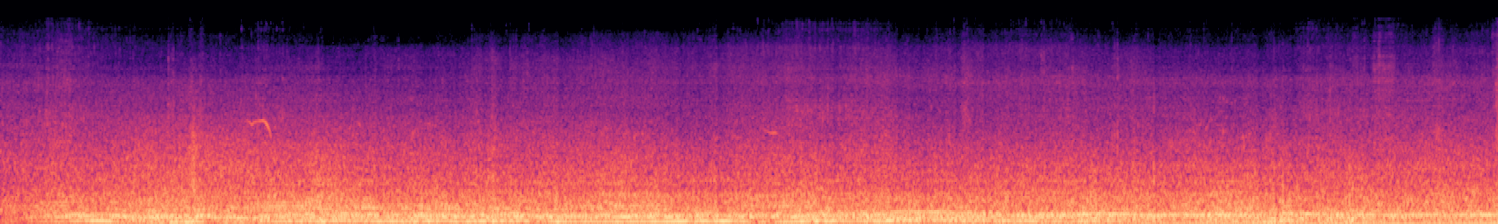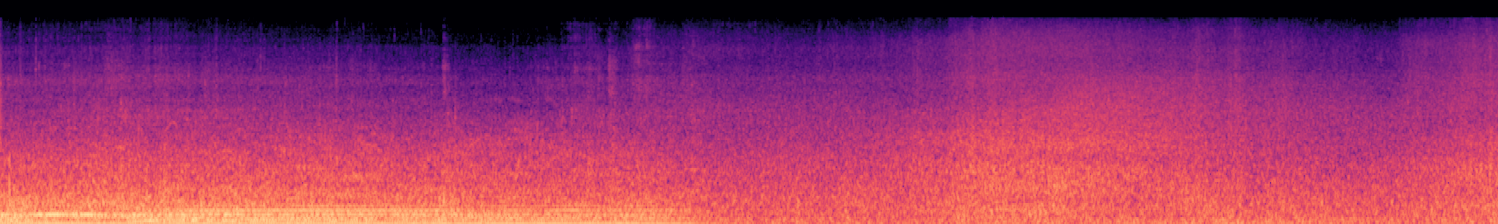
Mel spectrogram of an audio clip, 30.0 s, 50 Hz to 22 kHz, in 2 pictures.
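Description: Motorboat engines running at speed, a steady engine drone with rushing water and wind. About 22 seconds in the engine sound cuts off abruptly, leaving only wind and surf.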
